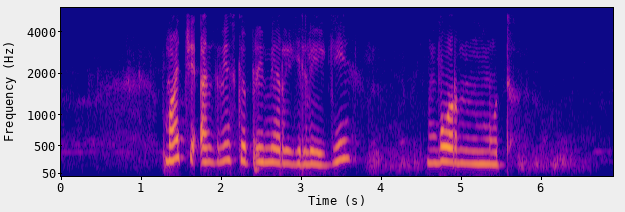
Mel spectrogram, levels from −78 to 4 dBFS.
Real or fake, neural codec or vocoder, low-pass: fake; codec, 24 kHz, 3 kbps, HILCodec; 5.4 kHz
